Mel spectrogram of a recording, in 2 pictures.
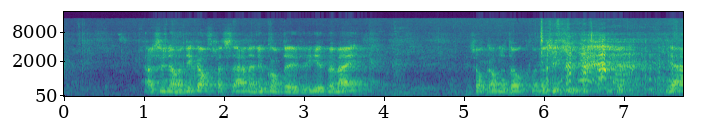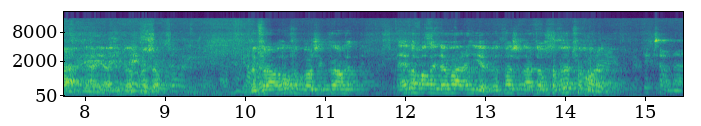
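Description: A man speaks with animation into a microphone, heard over loudspeakers in a large hall.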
